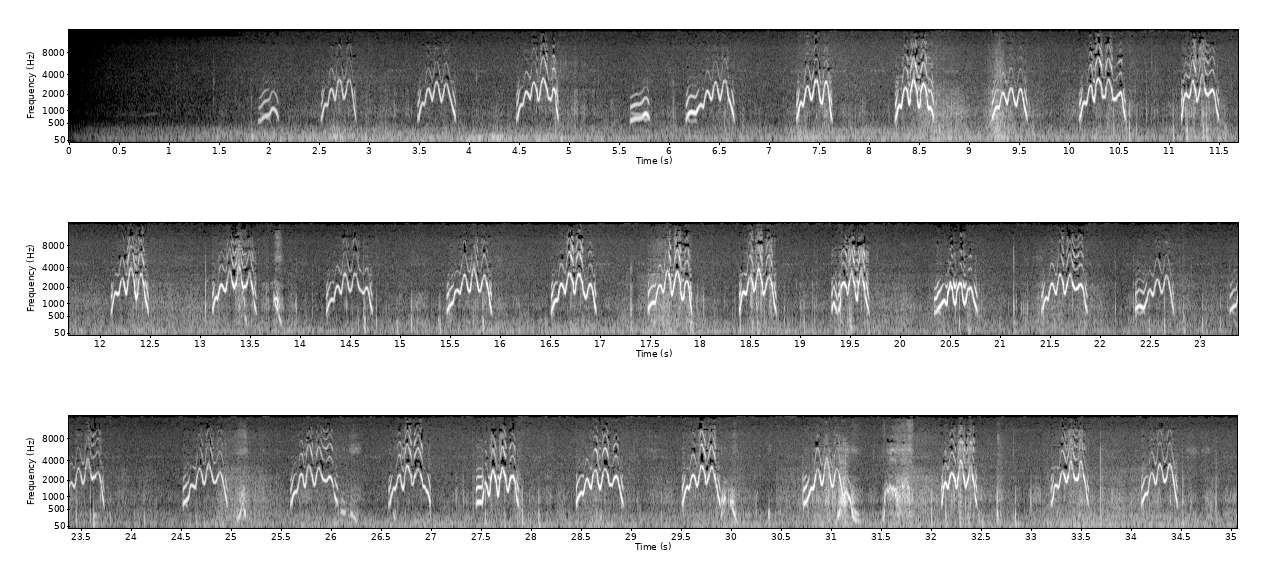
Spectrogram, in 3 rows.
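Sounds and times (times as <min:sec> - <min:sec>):
Cory's shearwater chicks calling: 0:01.9 - 0:05.0, 0:05.6 - 0:14.8, 0:15.4 - 0:23.9, 0:24.5 - 0:34.7.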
